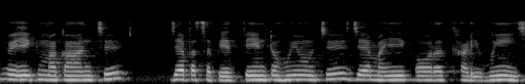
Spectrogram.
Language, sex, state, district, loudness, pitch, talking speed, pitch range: Garhwali, female, Uttarakhand, Tehri Garhwal, -24 LUFS, 210 Hz, 170 wpm, 200-220 Hz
